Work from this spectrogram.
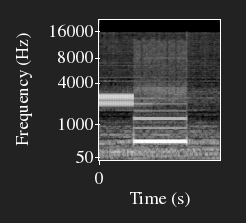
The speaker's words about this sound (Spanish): Estaba tan hecho un desastre que antes de darme cuenta tenía mi teléfono pegado a mi oído. Sonando.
